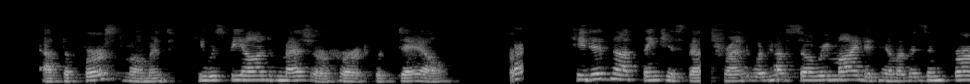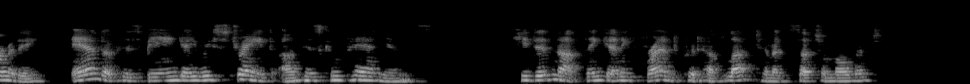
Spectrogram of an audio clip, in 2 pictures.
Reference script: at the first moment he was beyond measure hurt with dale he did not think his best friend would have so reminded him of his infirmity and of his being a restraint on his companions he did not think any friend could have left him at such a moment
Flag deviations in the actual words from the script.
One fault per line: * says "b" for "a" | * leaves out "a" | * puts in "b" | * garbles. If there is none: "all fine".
all fine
